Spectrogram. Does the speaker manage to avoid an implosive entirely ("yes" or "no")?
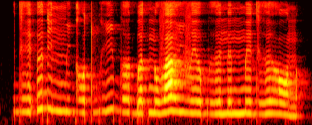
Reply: no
